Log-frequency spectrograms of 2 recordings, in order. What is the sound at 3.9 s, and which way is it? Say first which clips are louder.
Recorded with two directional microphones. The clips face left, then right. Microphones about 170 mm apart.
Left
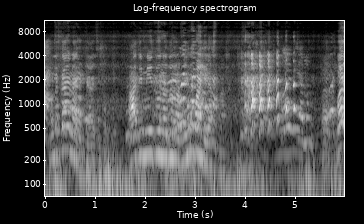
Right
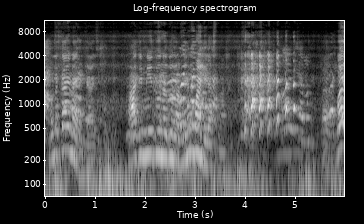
Laughter: even; 15° right (ahead or behind).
